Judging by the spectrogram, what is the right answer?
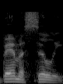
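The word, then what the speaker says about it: Bamisile: I actually believe it's pronounced Bama Silly too, which is kind Damn.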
